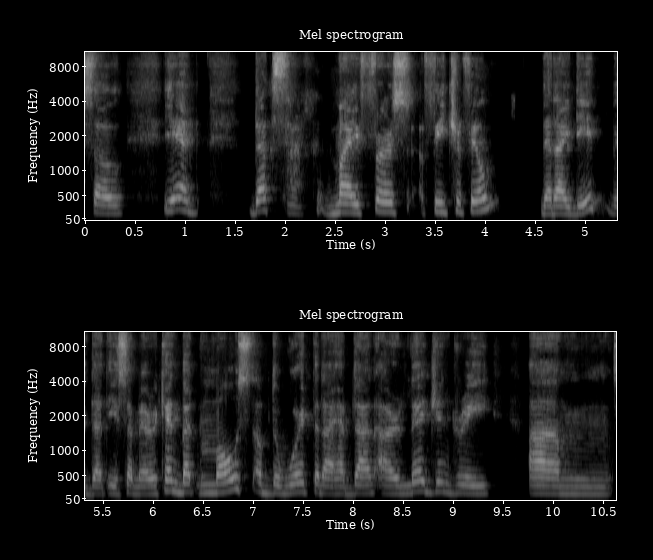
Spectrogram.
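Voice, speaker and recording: Casting: Filipino-accented man, late sixties, slightly higher voice, reflective interview guest. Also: warm tone. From Philippines. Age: 60s. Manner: reflective storytelling, mixes in Tagalog phrases. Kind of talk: casual interview conversation.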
